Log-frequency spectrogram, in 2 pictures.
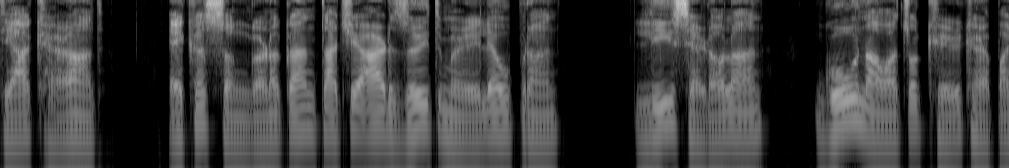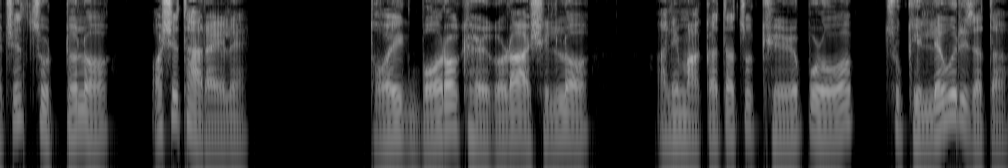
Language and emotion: Goan Konkani, sad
